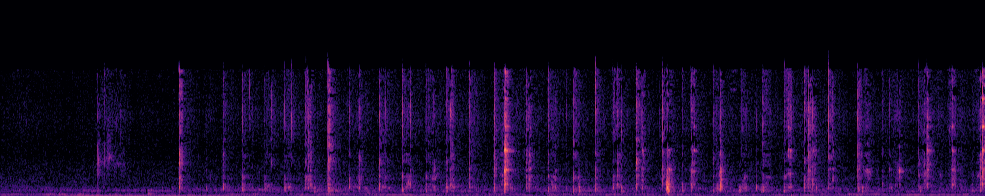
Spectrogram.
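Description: Metal spoon stirring a thick slime base in a glass bowl, mixing in food colouring, clinking against the glass again and again at an irregular pace of several a second, from about two seconds in.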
